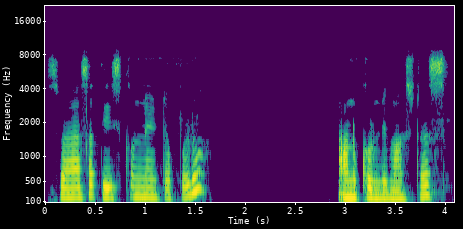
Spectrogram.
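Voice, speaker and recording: A woman with a Telugu accent leading a guided meditation as a teacher, calm and unhurried, with long pauses. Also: lowish voice. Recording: muffled, echoey room recording.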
